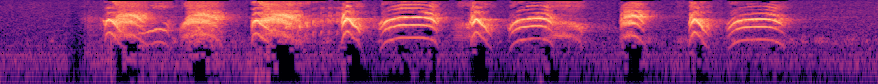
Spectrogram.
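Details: Bem-te-vi (great kiskadee) calling in a lively string of about ten loud, buzzy, down-curving notes over roughly three and a half seconds. The surroundings are calm.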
